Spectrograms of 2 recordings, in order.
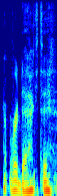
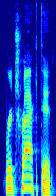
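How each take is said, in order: First: Laughing. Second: Said in the usual way. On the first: Shown as a demonstration. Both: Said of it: "sorry, retract it".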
